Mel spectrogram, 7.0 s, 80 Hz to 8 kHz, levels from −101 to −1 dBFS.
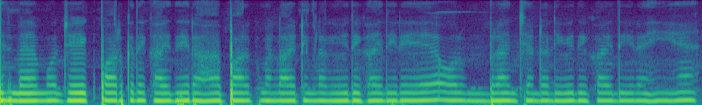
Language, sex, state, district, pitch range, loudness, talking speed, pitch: Hindi, female, Uttar Pradesh, Muzaffarnagar, 210-215 Hz, -24 LUFS, 180 wpm, 210 Hz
